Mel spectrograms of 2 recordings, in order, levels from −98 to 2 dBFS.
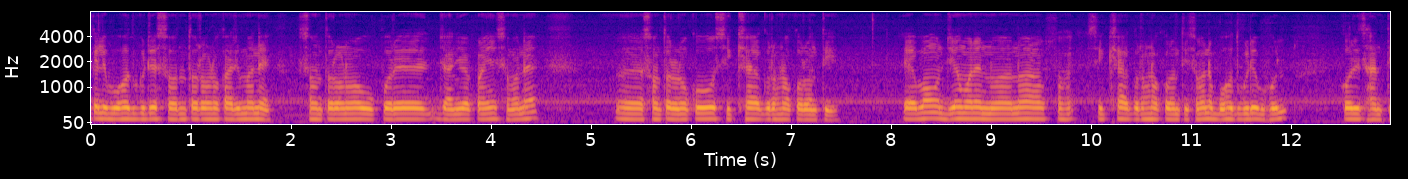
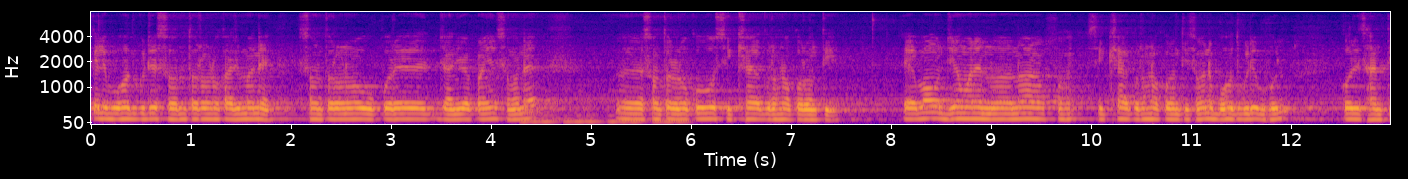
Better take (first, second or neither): first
